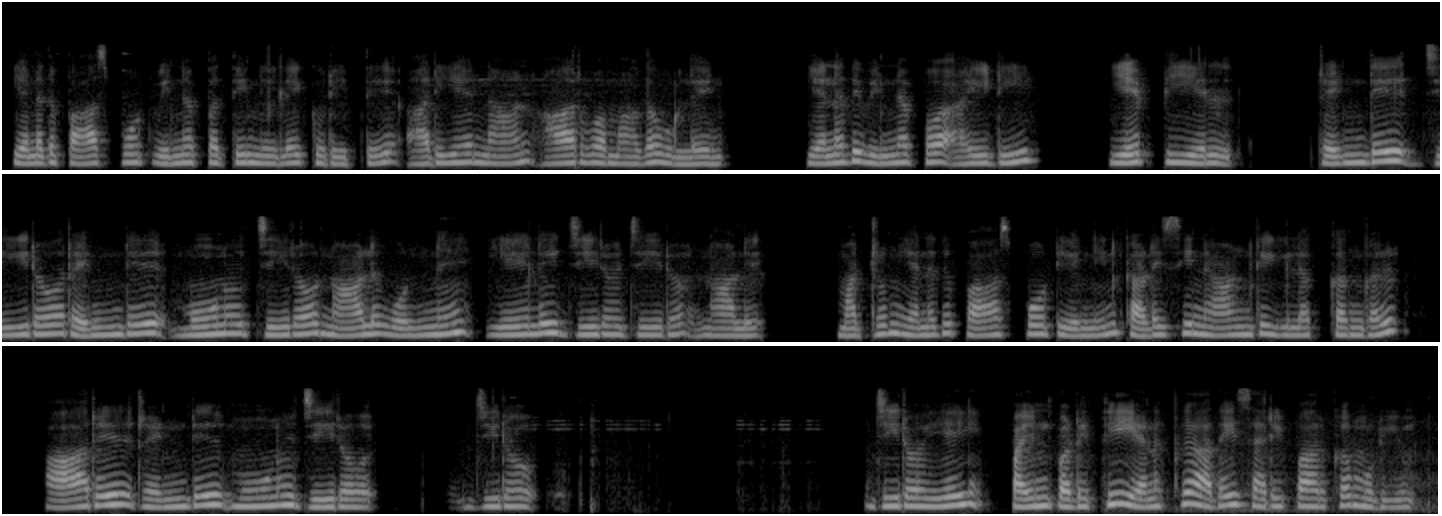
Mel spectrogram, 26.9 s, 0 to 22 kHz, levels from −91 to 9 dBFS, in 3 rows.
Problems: none marked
